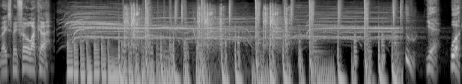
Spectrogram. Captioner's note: camera shutters & audience cheering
